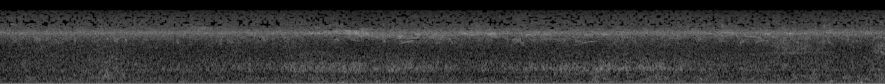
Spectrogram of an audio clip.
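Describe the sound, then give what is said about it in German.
A small bird sings a song laced with a sharp, high ringing tone, sustained steadily for several seconds over a soft, hissy outdoor background. No one speaks. “Das ist jetzt nicht ihr Ruf, das ist ihr Gesang und wie soll man denn das unterscheiden?”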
